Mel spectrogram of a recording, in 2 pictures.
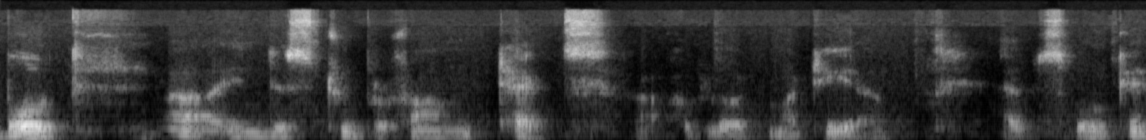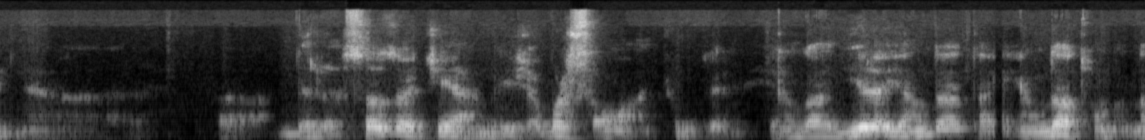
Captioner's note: tibetan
